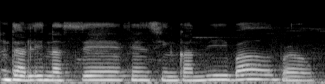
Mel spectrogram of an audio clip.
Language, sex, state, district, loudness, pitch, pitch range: Nagamese, female, Nagaland, Kohima, -14 LUFS, 200 Hz, 190-210 Hz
